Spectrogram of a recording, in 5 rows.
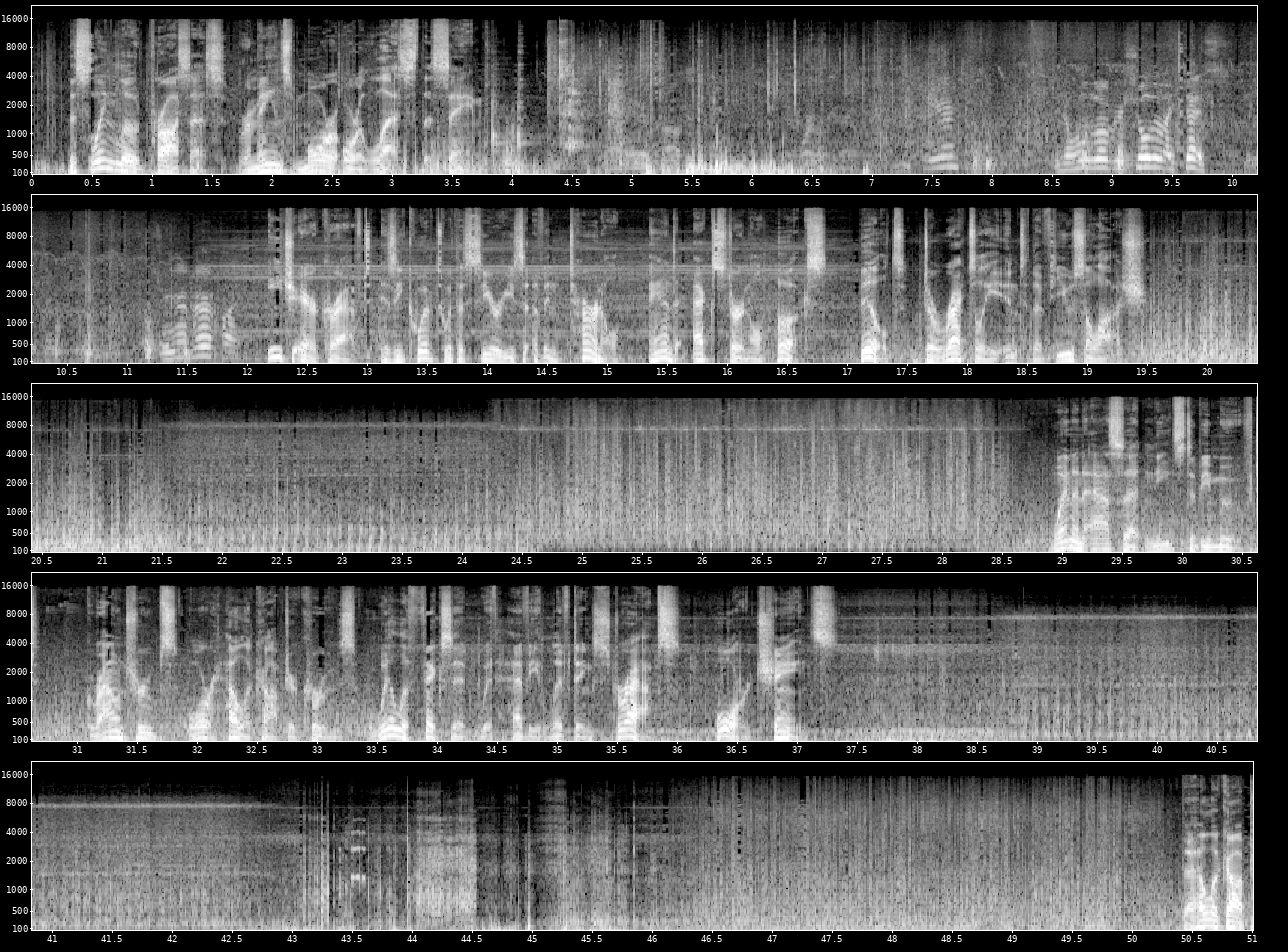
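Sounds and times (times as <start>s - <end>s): helicopter rotors beating: 0.3s - 3.9s, 4.6s - 43.8s, 45.8s - 51.0s.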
